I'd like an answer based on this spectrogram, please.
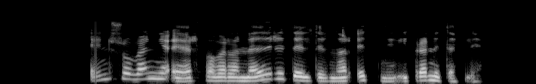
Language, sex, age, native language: Icelandic, female, 40-49, Icelandic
